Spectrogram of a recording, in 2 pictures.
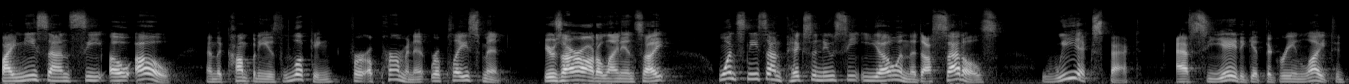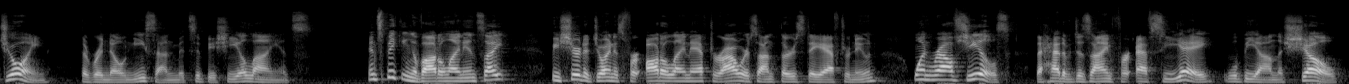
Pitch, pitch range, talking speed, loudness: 150 Hz, 120-190 Hz, 160 wpm, -21 LUFS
